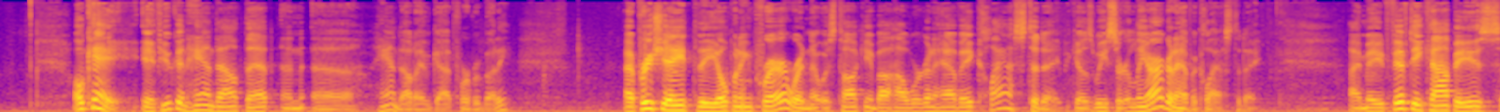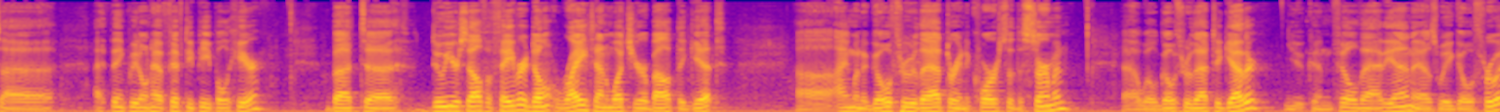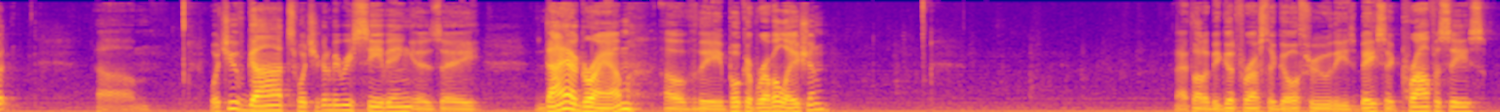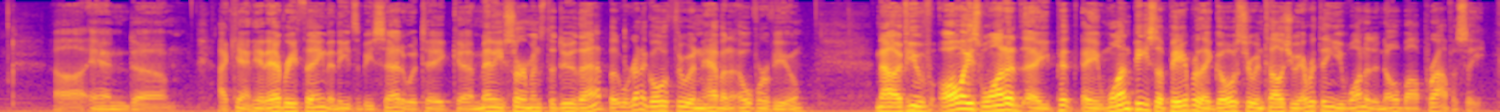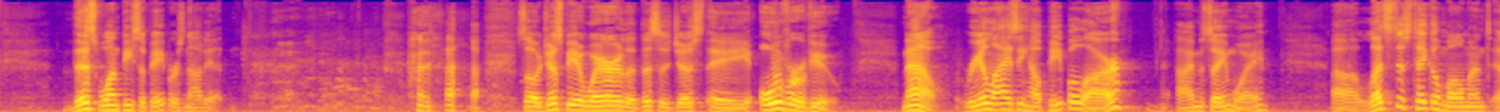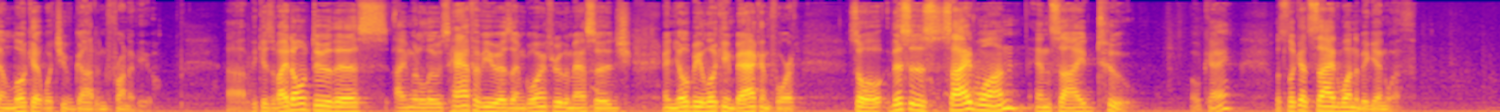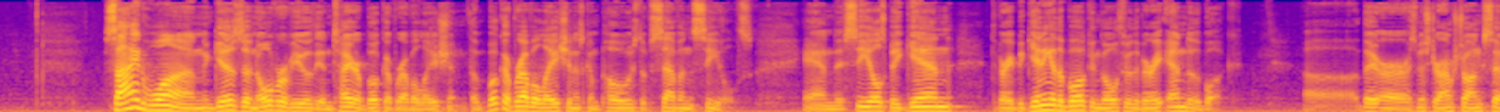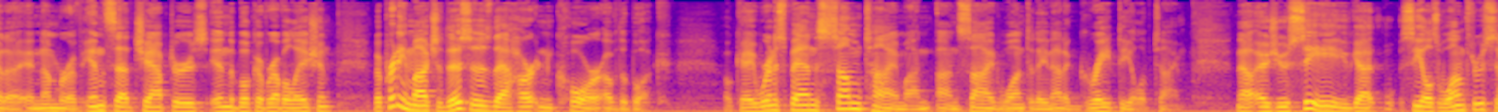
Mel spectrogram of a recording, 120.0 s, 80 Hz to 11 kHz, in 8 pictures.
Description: This sermon goes step-by-step through the 7 Trumpets of Revelation.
